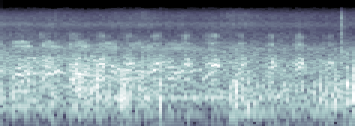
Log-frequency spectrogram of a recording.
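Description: Motorboats running at speed over choppy sea: a steady engine drone under loud wind and rushing, splashing water.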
